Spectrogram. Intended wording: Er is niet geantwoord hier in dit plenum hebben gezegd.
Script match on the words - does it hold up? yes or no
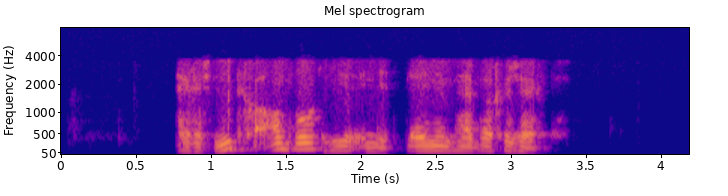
yes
